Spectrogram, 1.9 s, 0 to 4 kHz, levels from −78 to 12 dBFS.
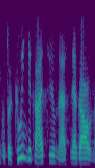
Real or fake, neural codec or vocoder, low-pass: real; none; 3.6 kHz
